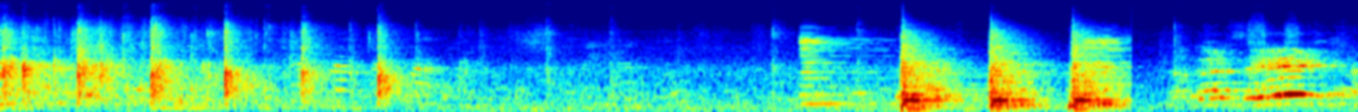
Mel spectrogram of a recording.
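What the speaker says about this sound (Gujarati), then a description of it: "જોરદાર તાળી પાડો." Audience at a staged devotional drama performance claps in a series of loud, distinct bursts, some isolated and some clustered, with musical tones and voices surfacing between them.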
